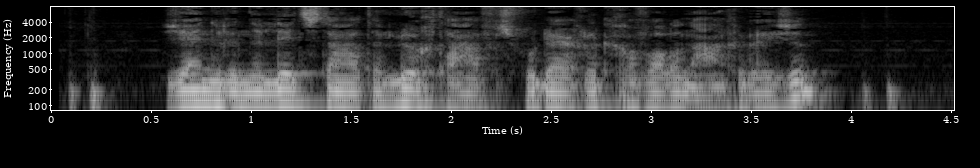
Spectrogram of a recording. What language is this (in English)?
Dutch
